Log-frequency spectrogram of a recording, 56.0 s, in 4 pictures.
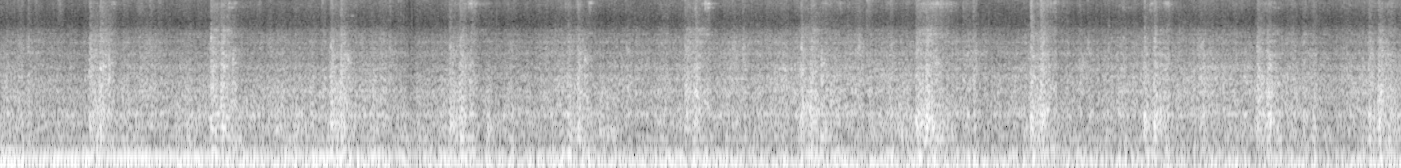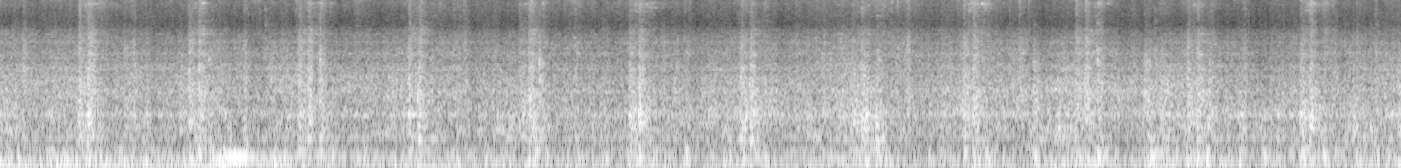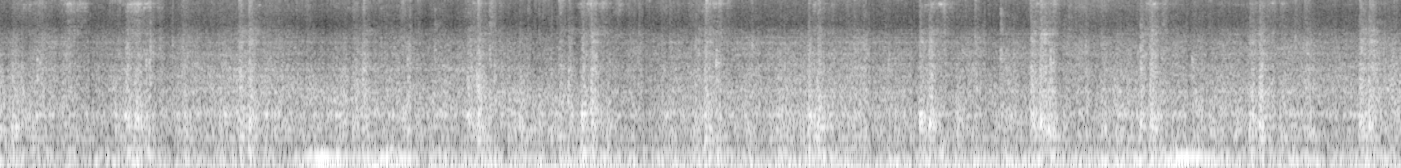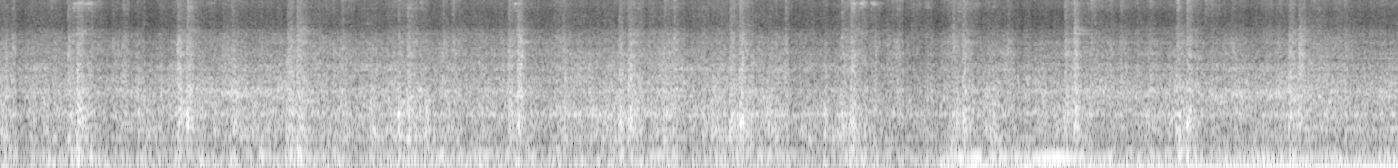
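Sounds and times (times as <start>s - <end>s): railcar engine rumbling: 0.0s - 56.0s
wheels clicking over rail joints: 0.0s - 56.0s.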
